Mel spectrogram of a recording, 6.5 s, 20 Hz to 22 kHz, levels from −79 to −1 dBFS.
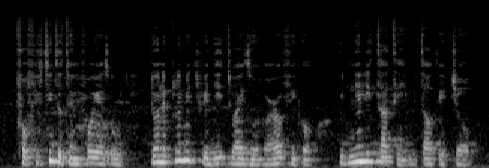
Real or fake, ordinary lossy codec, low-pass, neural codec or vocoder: real; none; 14.4 kHz; none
